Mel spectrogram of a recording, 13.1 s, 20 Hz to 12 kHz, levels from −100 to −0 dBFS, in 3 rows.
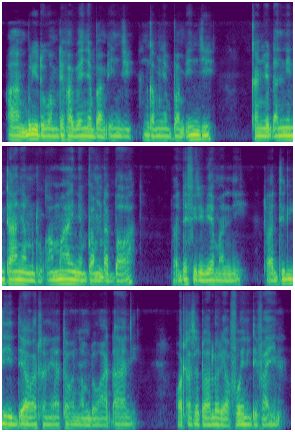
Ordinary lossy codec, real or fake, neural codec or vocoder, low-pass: none; fake; codec, 24 kHz, 3.1 kbps, DualCodec; none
